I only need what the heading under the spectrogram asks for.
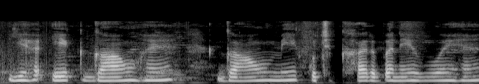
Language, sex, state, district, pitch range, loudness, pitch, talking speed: Hindi, female, Bihar, West Champaran, 175-190 Hz, -18 LUFS, 180 Hz, 135 wpm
